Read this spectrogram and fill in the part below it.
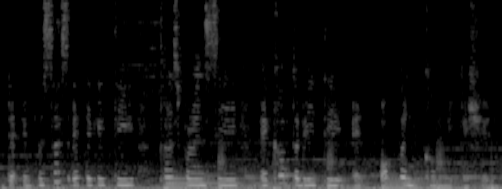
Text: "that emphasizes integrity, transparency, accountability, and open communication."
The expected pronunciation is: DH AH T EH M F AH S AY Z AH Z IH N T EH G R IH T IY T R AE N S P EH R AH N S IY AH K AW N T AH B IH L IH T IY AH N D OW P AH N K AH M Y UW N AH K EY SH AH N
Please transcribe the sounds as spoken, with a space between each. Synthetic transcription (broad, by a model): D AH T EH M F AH S AY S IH T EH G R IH T IY T R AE N S P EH R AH N S IY AH K AW N T AH B IH L IH T IY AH N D OW P AH N K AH M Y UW N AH K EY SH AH N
